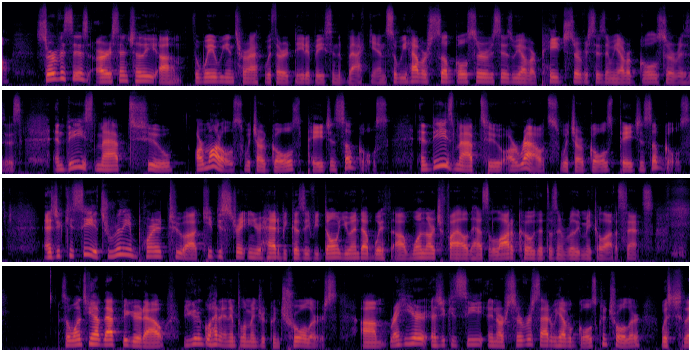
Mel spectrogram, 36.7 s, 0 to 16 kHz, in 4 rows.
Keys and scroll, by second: 9.5 super+w, 10.5 super+w, 15.2 super+w, 18.6 super+w.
